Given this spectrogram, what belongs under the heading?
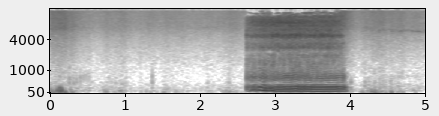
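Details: Sleeping bulldog snoring: a single loud, rumbling snore lasting over a second in a quiet room; snoring from a flat-faced dog.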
